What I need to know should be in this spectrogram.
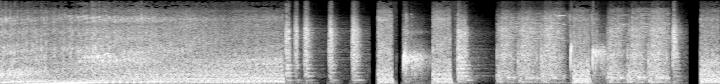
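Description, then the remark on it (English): A steady, loud rumble of passing traffic and idling engines at a bus stop on Samara Drive, the last stop of the route, fills the first few seconds, then breaks into choppy bursts of street noise with brief gaps of near silence. “Right now we are on another, we're at my stop, still on Samara Drive, the same road.”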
